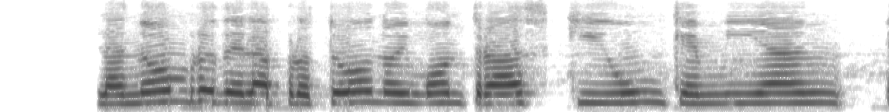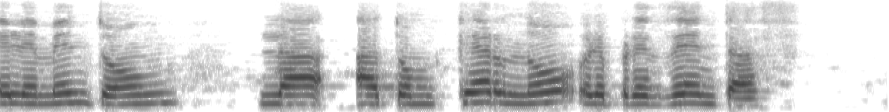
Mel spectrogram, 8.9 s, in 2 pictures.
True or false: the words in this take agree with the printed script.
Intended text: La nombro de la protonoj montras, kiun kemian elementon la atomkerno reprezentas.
true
